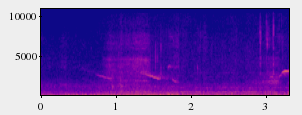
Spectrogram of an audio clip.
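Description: Honey bees swarm in a dense, continuous drone around an opened hive being split in spring, close and steady throughout.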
